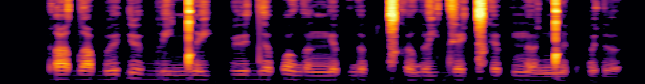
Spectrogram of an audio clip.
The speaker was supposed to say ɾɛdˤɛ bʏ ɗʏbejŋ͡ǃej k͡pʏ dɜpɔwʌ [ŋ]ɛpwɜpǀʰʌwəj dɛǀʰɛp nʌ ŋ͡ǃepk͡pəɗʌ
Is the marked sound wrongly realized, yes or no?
no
